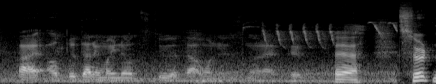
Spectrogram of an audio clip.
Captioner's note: murmurs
